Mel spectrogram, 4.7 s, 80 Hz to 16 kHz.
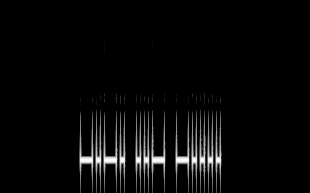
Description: Morse code, heard as a keyed tone, about 20 wpm, 700 Hz. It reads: CU6
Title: Callsign Prefixes for Top 100 DXCC - 20wpm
